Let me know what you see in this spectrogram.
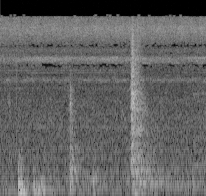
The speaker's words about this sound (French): Il y a une lumière à l'entrée et puis un homme qui surgit, qui monte quelques marches, ouvre la porte et s'engouffre dans le baraquement.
